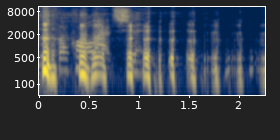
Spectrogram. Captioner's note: chuckles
